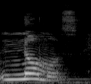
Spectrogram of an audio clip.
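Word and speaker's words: νόμος: Esta palabra se pronuncia nomos.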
